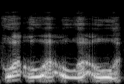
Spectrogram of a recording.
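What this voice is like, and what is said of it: Imitates Pac-Man video game sound. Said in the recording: “my impression of Pac-Man”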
